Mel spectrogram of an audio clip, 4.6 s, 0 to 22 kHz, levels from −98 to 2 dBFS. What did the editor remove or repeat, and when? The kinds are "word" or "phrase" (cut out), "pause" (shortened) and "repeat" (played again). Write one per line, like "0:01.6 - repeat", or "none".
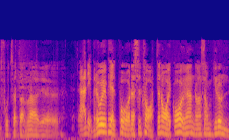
0:02.2 - word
